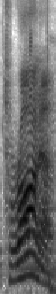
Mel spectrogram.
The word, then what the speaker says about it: Toronto: When I was in Toronto, I was told that you can't pronounce the T. Like, it's super offensive. So, Toronto.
